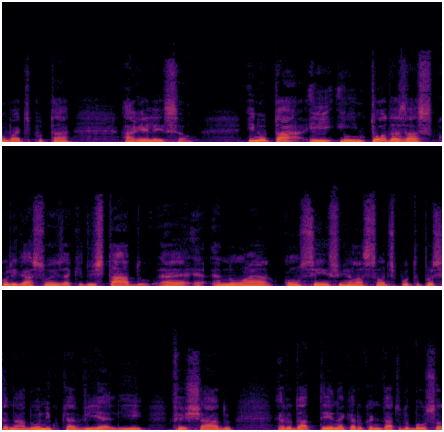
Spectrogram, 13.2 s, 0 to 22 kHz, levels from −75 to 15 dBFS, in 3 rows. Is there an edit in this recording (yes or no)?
yes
